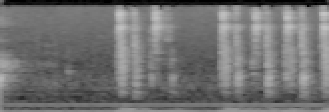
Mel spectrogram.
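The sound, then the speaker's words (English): Two quick bursts of crisp, clacky mechanical keyboard typing, with rapid keystrokes separated by a brief pause and a faint steady hum underneath. “It's a mechanical keyboard, baby.”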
